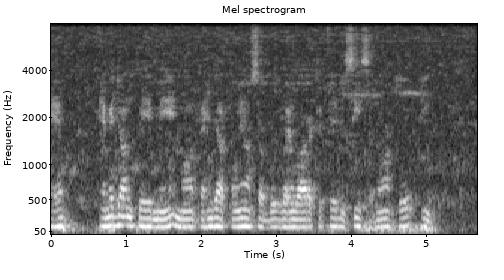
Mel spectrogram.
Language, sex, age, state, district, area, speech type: Sindhi, male, 60+, Maharashtra, Thane, urban, read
